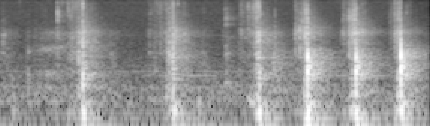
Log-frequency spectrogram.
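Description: A knife chops scallion green tops into small pieces on a cutting board: seven crisp, evenly spaced cuts, close and fairly quiet, with no talking.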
